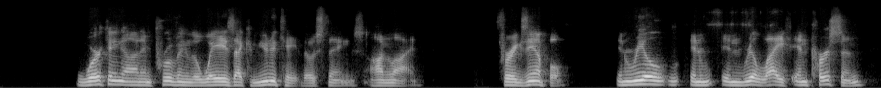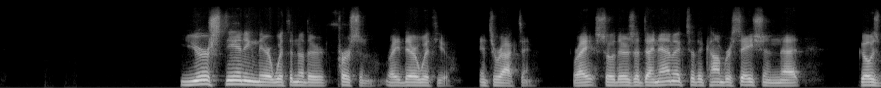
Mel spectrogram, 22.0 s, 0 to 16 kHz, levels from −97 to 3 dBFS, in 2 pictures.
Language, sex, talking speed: English, male, 110 wpm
